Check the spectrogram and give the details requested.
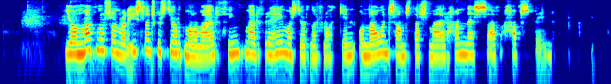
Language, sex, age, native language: Icelandic, female, 18-19, Icelandic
